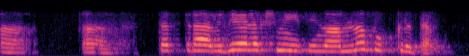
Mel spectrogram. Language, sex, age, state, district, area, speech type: Sanskrit, female, 18-30, Karnataka, Dakshina Kannada, rural, conversation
